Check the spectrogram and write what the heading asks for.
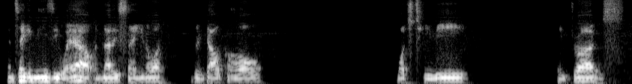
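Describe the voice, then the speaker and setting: A man's voice: mid-range voice, a little mellow, breathy edge, poor audio. A man presenting a webinar lesson in a conversational way, with frequent fillers and restarts. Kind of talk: teaching on relationships. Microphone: computer microphone on a webinar.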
